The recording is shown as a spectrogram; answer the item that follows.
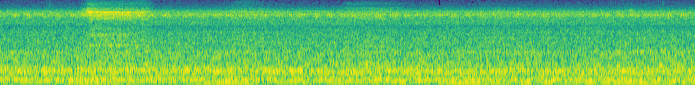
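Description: Steady low mechanical hum with a faint, steady high-pitched whine above it; no sudden events.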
